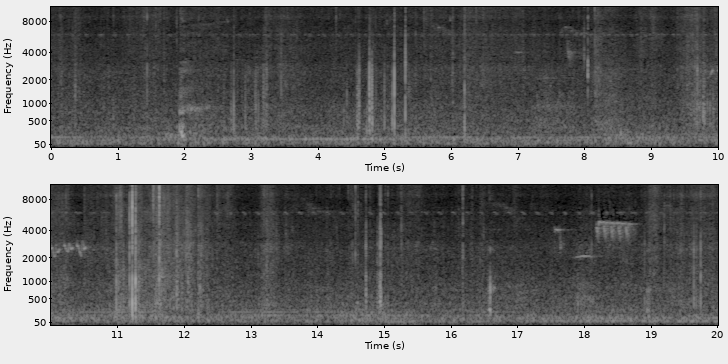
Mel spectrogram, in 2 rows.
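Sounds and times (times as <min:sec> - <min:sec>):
bird chirping: 0:05.5 - 0:20.0
digging in garden soil: 0:18.0 - 0:20.0.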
